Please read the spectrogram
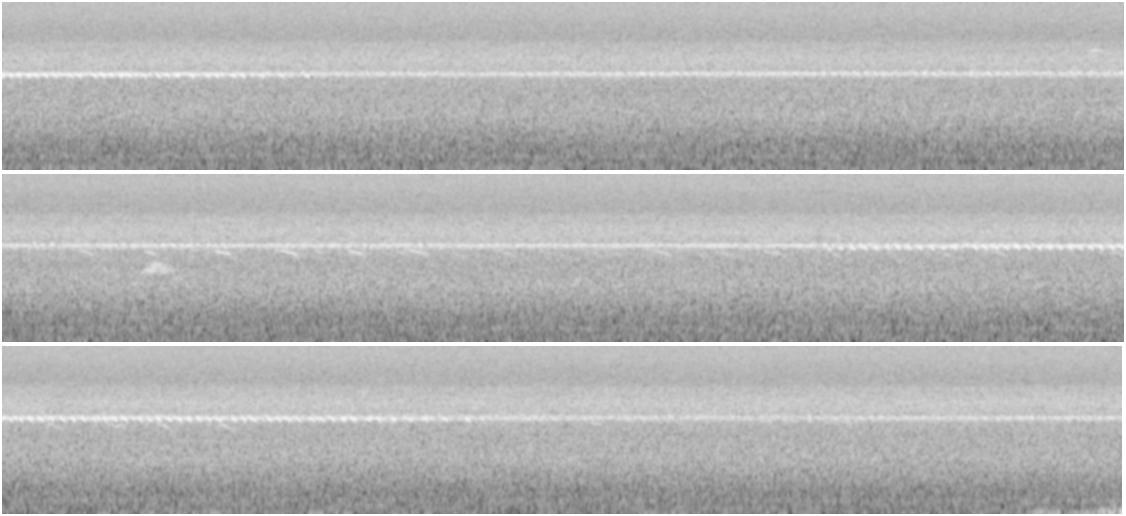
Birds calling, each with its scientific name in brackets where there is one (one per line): Common Pauraque (Nyctidromus albicollis)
